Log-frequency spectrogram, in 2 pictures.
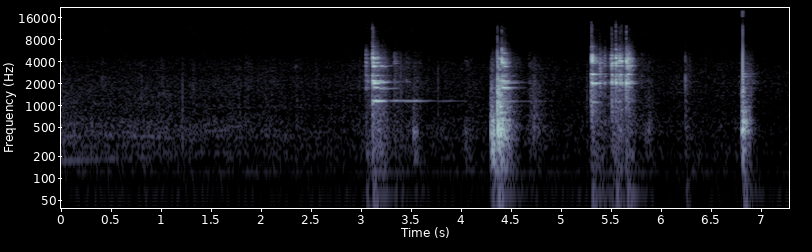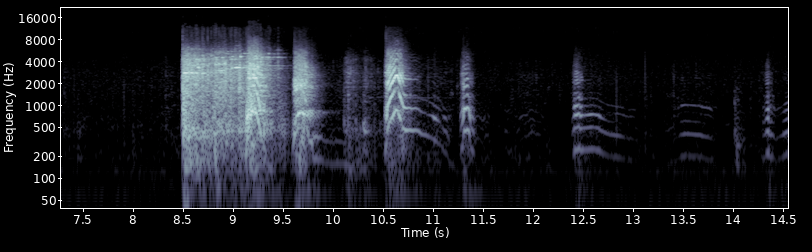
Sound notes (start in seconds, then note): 8.4 glass breaking; 10.5 dog barking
